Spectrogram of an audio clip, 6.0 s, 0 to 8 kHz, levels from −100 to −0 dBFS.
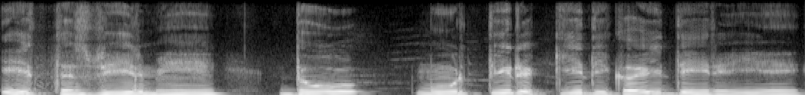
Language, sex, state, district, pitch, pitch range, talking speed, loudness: Hindi, male, Uttar Pradesh, Saharanpur, 150 Hz, 140-165 Hz, 100 wpm, -14 LUFS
